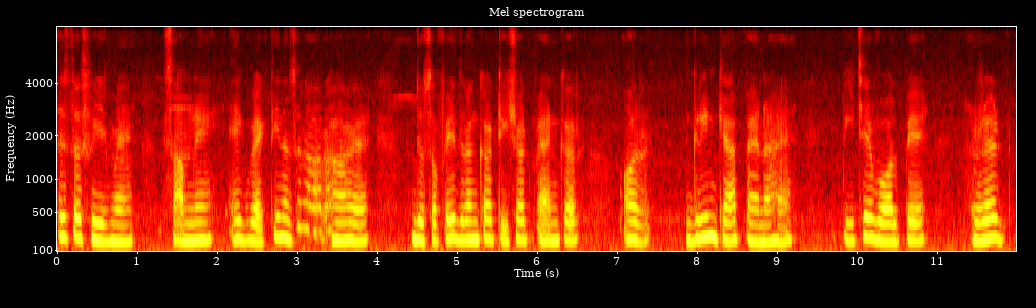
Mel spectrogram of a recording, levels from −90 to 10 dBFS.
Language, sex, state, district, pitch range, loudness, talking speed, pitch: Hindi, male, West Bengal, Kolkata, 175-195 Hz, -15 LUFS, 140 wpm, 185 Hz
